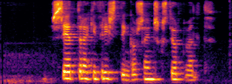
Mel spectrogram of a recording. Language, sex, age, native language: Icelandic, female, 30-39, Icelandic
